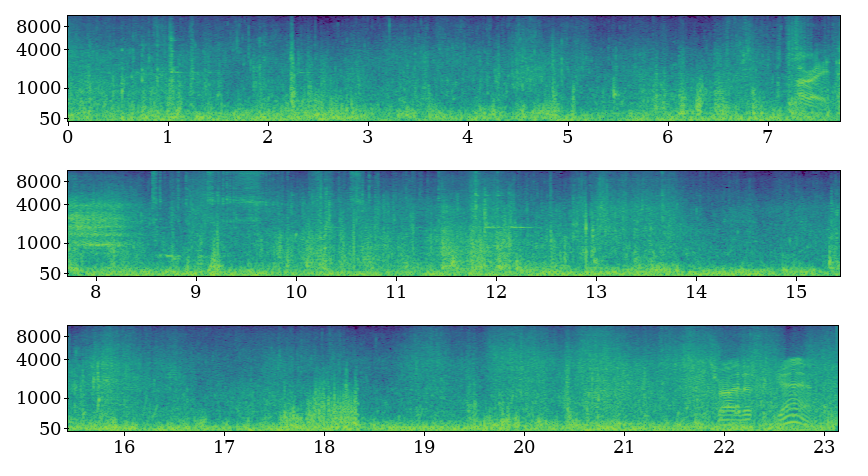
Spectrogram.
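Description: Wind buffeting the microphone of a camera on a Laser dinghy under sail, over the steady rush and splashing of water along the hull.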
